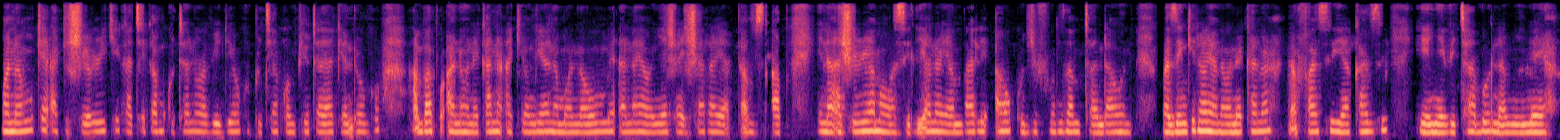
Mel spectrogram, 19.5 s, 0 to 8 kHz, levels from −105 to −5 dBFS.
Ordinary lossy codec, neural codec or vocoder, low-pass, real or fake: AAC, 32 kbps; codec, 24 kHz, 3 kbps, HILCodec; 7.2 kHz; fake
